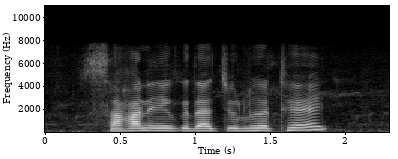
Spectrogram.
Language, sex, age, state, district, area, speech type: Santali, female, 45-60, West Bengal, Malda, rural, spontaneous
